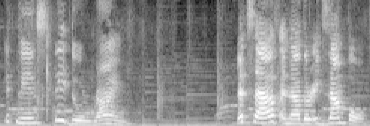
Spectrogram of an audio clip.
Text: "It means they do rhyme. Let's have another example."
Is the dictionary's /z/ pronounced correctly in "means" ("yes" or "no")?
no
